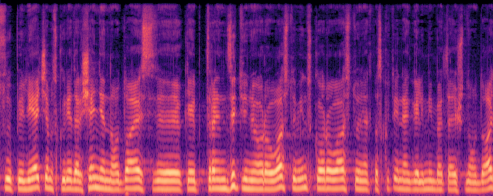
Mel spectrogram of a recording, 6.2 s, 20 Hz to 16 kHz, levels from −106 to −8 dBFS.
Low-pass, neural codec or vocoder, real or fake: 14.4 kHz; none; real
